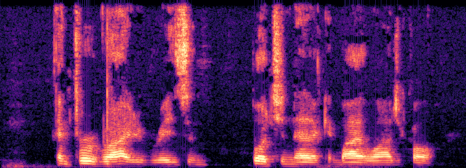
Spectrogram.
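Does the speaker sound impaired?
Yes: ALS; voice very hoarse.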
